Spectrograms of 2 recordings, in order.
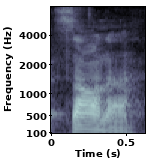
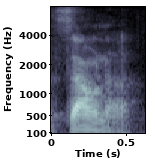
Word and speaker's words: sauna: You're calling it sauna. I've always said sauna. We're brothers, so how did we like end up on different ends of the spectrum? Because I think I'm saying it right. Because I spent more time in the UP, and like I grew up there, and then went to NMU, and especially West Enders. It's only sauna.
